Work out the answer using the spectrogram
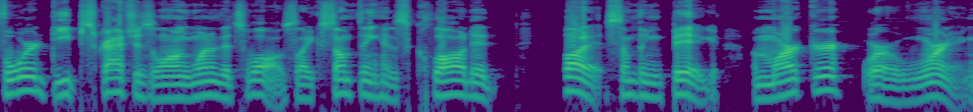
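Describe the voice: Against a quiet background comes plain reading aloud, its pitch varying in an ordinary way.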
